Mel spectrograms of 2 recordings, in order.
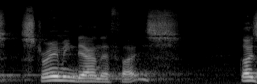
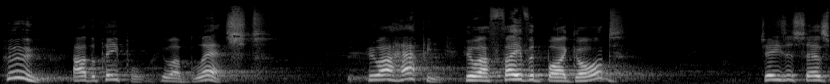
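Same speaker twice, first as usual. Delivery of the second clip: ordinary delivery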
